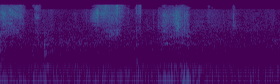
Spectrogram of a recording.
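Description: Yarn rustles softly as a crochet hook pulls it through.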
